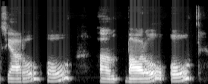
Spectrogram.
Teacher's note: thinking about the syllabic L as being the dark L at the end of a syllable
